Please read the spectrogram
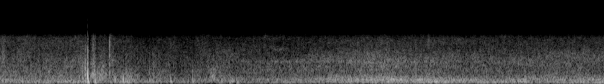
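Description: Steady outdoor background noise, strongest low down, with a sharp click about a second in and a fainter one just after.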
